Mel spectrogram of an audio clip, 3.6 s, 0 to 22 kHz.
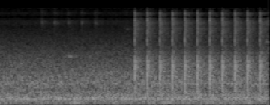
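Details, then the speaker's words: Pulsed electromagnetic therapy device with single loop applicator on the shoulder joint, intensity raised from 2 to 3 to 5: steady room hum, then sharp regular clicking pulses about two per second, louder as intensity increases. "So this is three. Now I'm send to five. So you can see the difference in the intensity sound."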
